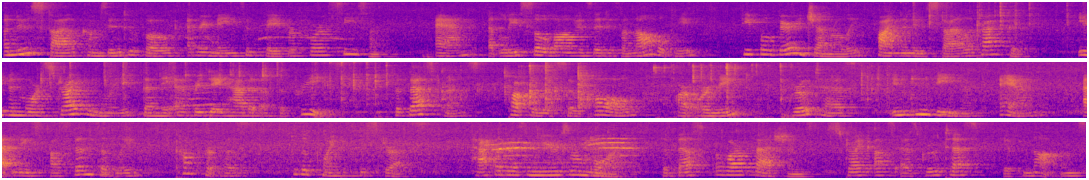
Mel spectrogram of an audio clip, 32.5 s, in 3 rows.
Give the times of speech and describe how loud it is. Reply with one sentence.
The speech can be heard from 0.0 to 32.5 s, at a steady volume.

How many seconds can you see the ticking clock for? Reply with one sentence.
The ticking clock can't be heard in this clip.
